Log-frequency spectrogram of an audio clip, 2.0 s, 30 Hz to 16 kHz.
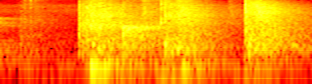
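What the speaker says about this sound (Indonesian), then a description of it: "Tepuk tangan 3 kali." A classroom of students clapping together, three sharp unison bursts of hands, each decaying quickly, close and loud in a room.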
